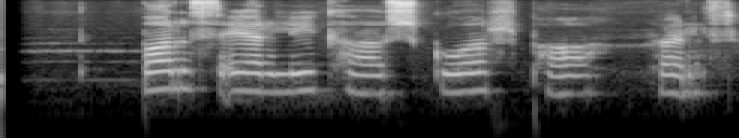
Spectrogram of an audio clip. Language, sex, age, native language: Icelandic, male, 9, Icelandic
